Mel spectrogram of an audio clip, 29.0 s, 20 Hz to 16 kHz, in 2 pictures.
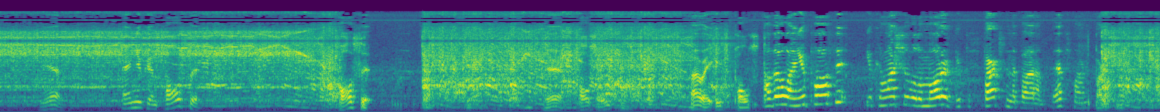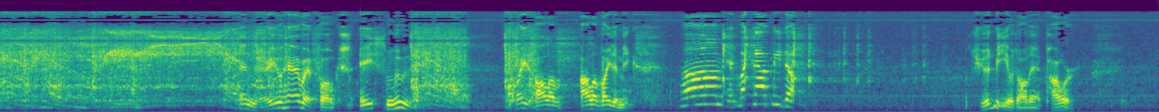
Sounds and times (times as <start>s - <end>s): Blender: 0.0s - 4.6s, 5.3s - 9.3s, 13.8s - 18.2s, 19.6s - 21.9s.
